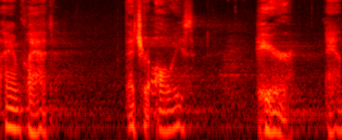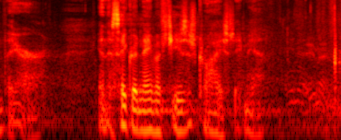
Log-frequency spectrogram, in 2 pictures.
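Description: An elderly man speaks slowly and deliberately into a microphone in a large echoing hall.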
